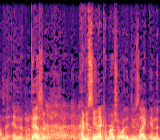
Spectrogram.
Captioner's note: laughs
